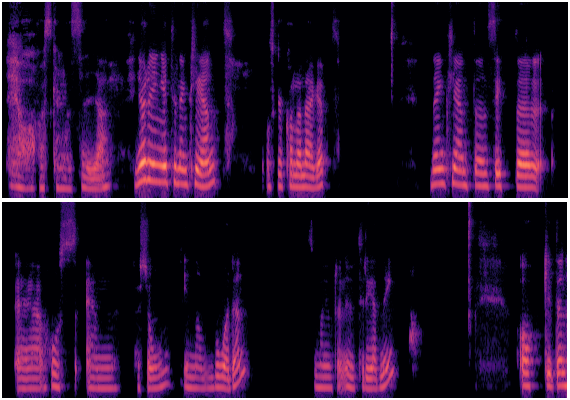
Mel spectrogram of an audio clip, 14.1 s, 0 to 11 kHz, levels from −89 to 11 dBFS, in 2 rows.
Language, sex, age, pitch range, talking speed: Swedish, female, 20-39, 175-255 Hz, 125 wpm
